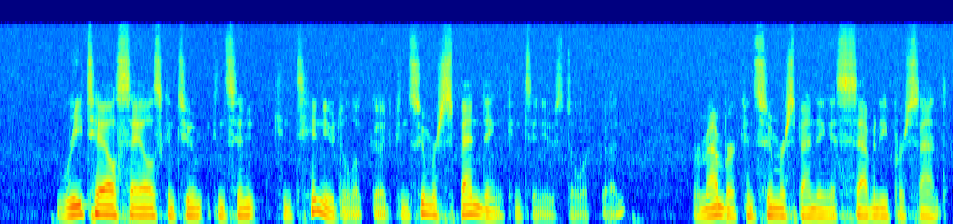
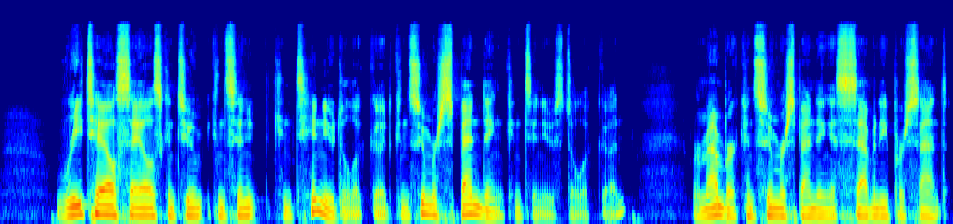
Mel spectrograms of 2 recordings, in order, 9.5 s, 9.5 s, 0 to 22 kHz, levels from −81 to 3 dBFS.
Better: second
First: hiss; noticeable; throughout; 15 dB below the speech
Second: none

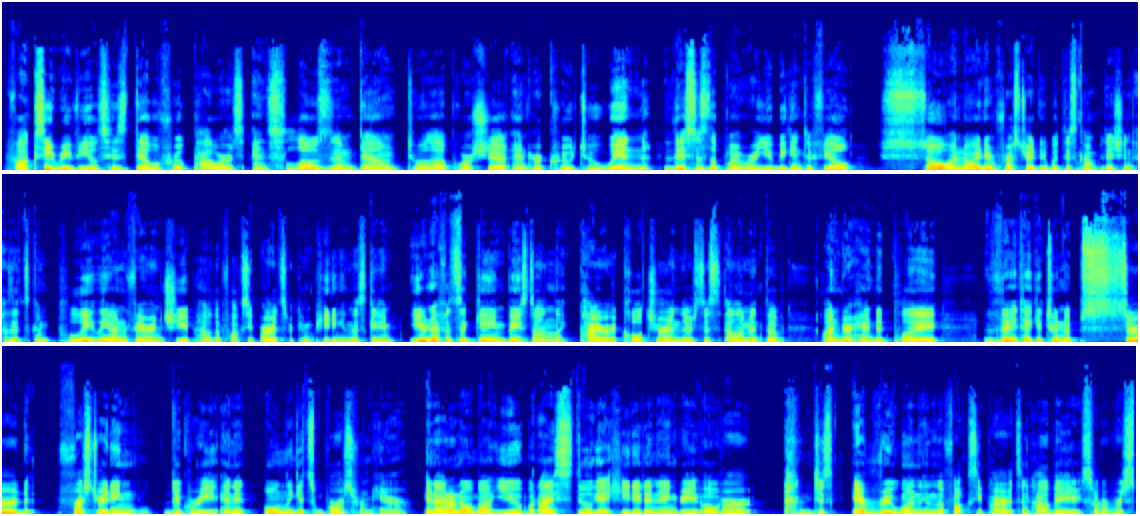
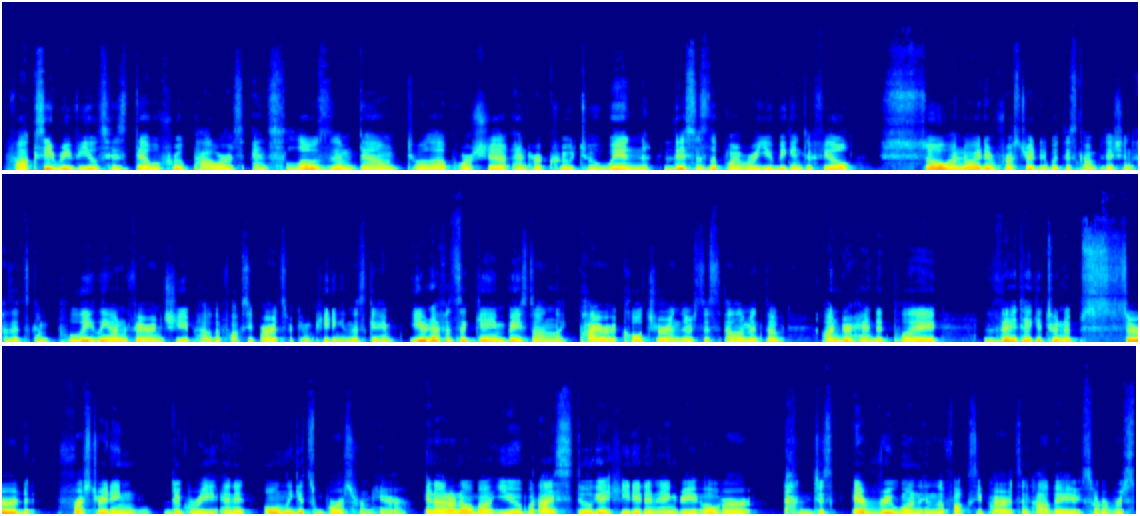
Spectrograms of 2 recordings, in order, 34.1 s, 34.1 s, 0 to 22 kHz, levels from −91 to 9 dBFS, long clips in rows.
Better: first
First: none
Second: muffled; slightly; fading above 3.5 kHz

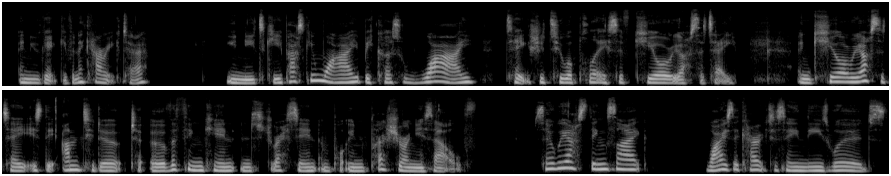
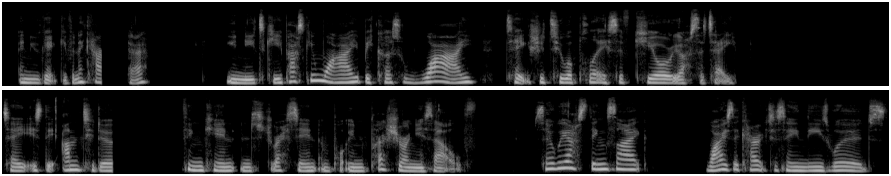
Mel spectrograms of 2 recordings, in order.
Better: first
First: none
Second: audio cutting out; at 1 s, at 7.5 s for 1.5 s and at 10 s for 0.5 s

